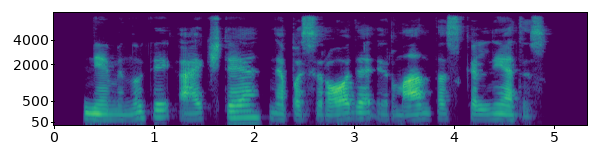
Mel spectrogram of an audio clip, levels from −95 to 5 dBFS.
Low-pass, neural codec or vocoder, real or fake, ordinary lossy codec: 7.2 kHz; none; real; Opus, 64 kbps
